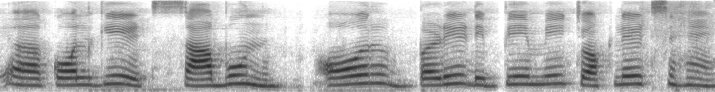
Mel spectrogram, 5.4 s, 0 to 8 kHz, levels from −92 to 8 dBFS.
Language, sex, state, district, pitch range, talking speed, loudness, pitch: Hindi, female, Chhattisgarh, Bastar, 220-265 Hz, 90 wpm, -17 LUFS, 235 Hz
